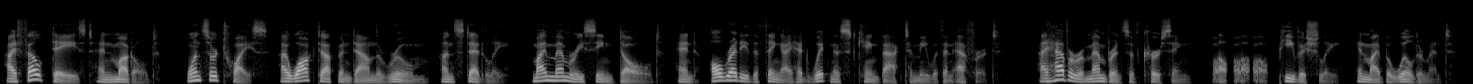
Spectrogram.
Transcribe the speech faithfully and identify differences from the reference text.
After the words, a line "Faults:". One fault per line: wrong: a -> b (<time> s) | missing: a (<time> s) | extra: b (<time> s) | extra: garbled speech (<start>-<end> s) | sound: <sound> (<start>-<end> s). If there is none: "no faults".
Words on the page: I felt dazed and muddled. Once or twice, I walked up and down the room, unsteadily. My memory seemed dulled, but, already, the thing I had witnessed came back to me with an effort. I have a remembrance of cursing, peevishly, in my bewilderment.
I felt dazed and muddled. Once or twice, I walked up and down the room, unsteadily. My memory seemed dulled, and, already, the thing I had witnessed came back to me with an effort. I have a remembrance of cursing, peevishly, in my bewilderment.
Faults:
wrong: but -> and (6.8 s)
sound: laugh (12.1-12.7 s)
